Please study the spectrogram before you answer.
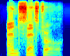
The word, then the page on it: ancestral: British English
